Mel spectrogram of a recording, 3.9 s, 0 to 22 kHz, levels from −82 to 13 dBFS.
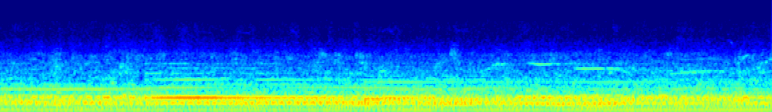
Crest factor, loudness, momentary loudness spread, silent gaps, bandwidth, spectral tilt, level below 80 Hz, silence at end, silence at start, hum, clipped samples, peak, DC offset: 14 dB; -20 LUFS; 6 LU; none; 5.4 kHz; -9.5 dB/octave; -34 dBFS; 0 s; 0 s; none; under 0.1%; -6 dBFS; 0.1%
